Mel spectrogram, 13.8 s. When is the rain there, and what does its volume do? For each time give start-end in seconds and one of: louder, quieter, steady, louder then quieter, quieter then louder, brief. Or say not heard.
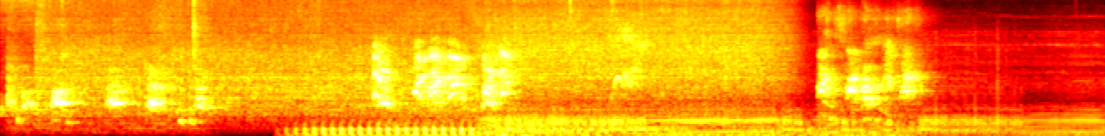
0.0-10.1 steady.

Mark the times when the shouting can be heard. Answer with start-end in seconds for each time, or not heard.
7.6-8.2.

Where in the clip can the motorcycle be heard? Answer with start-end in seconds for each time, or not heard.
3.5-13.7.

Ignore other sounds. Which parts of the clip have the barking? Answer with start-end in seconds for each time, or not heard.
0.1-2.6, 4.7-6.5, 10.2-11.6.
